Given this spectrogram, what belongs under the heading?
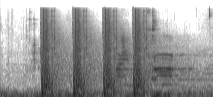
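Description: Gunfire from the video game RTCW: four sharp, loud shots in quick succession, evenly spaced and close, followed by a fainter ringing tail.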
